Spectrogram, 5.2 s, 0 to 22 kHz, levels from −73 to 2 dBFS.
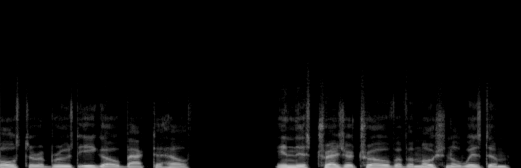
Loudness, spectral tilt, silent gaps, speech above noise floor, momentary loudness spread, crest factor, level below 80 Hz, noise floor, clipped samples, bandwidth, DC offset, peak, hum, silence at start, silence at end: -24 LUFS; -8 dB/octave; none; over 67 dB; 7 LU; 16 dB; -68 dBFS; under -90 dBFS; under 0.1%; 10 kHz; under 0.1%; -8 dBFS; none; 0 s; 0.15 s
